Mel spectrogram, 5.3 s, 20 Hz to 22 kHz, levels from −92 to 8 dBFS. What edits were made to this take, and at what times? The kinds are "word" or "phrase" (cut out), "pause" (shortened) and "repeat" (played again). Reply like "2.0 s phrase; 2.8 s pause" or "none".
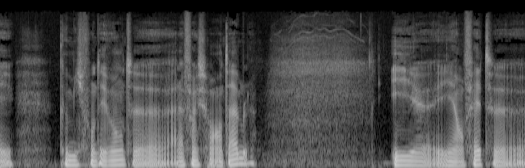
none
